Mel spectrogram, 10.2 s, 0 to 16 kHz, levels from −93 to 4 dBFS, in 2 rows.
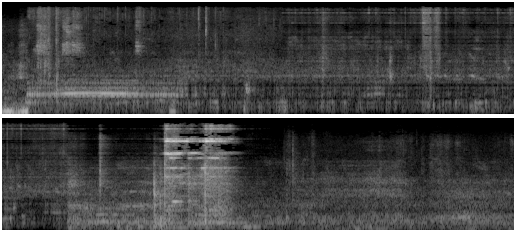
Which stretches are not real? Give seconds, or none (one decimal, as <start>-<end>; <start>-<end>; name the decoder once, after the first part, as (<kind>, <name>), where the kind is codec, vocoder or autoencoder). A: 2.8-7.8 (autoencoder, DAC-VAE)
